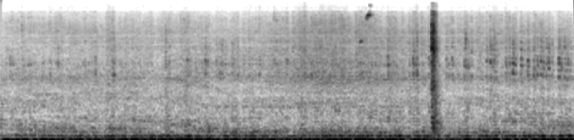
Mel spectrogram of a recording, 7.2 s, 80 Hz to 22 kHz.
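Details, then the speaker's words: 1965 Chevrolet C10 V8 with Holley carb recently adjusted and aggressive exhaust, running cold: deep loping idle with an uneven, lumpy beat, not yet settled as it would once warmed up; rough cold idle. "then she just cold [Music] just about once I don't drop on down like it's warmed up and just not quite there"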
